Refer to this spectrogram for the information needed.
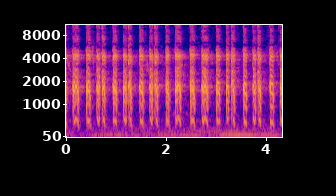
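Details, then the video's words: Steady, loud clucking series from a female chukar partridge kept for hunting, hoarse chuk notes repeated about four times a second throughout. "Модкабки шикори - Keklik - الحجل الطائر"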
